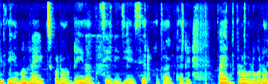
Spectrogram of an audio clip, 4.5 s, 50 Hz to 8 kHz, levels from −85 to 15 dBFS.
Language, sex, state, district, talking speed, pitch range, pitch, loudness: Telugu, female, Andhra Pradesh, Chittoor, 105 wpm, 175-190 Hz, 180 Hz, -20 LUFS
